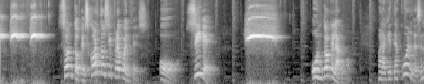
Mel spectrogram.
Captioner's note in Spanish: sonido silbato "pi, pi, pi"; sonido silbato "piiiiiii"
